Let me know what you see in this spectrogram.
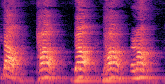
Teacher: जीभ का जो अग्रिम हिस्सा होता है, ये हमारा ऊपर टकराता है, तो ये हमारा मूर्धा कहलाती है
